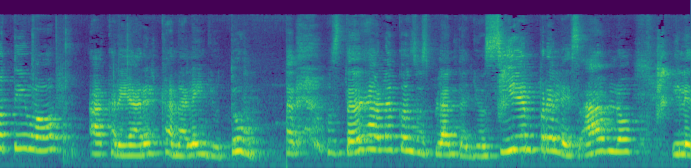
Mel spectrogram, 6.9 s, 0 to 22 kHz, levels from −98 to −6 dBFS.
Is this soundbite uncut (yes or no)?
no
